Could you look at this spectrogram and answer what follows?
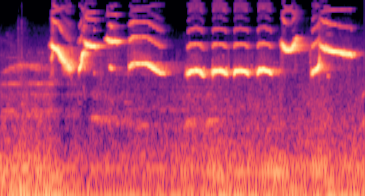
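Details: Orange-headed thrush singing as a training bird for song contests: strong high whistles followed by a quick series of six evenly spaced slurred notes, then rising and falling whistled flourishes.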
